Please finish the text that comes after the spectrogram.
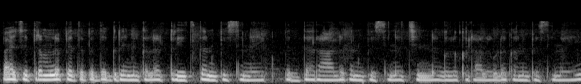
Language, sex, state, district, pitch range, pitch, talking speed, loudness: Telugu, female, Andhra Pradesh, Visakhapatnam, 200-215 Hz, 210 Hz, 145 wpm, -17 LUFS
